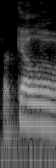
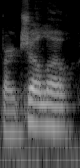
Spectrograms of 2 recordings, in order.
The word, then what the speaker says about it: bargello: going to do something called basic bargello it's pronounced bargello I've heard barello I don't care there's no quilt police but the concept is the same okay whether you pronounce it bargello or burello it's the same thing and what we're going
